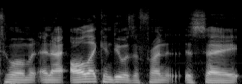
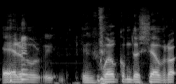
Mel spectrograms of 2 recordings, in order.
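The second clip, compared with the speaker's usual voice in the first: put-on East African accent; 3 semitones higher than usual. Asked for another accent, the speaker offers one: put-on East Ethiopian accent. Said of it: "East Ethiopian is my okay?".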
